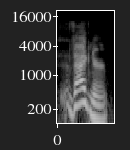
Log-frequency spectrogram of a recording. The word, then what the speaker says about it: Wagner: nine W because it's it's pronounced Vagner but it it's wa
